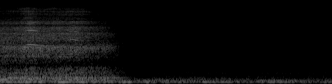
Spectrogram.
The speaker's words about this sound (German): wie wichtig das ist, bewusst zu atmen, bewusst ein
